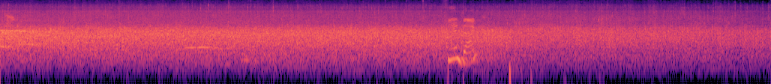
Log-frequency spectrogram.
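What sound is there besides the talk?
audience applause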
